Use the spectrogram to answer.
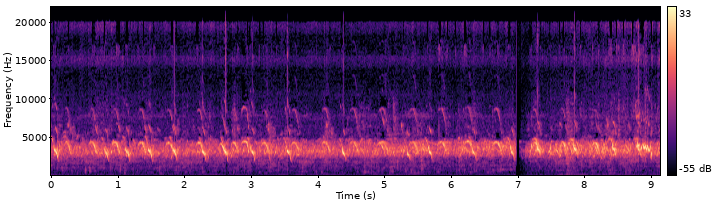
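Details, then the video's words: One-day-old chicks on a poultry farm, a crowd of them peeping nonstop: a dense chorus of high, short, downslurred cheeps overlapping continuously, with a brief gap near seven seconds and a low steady hum beneath. "one day chicks in our poultry farm"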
